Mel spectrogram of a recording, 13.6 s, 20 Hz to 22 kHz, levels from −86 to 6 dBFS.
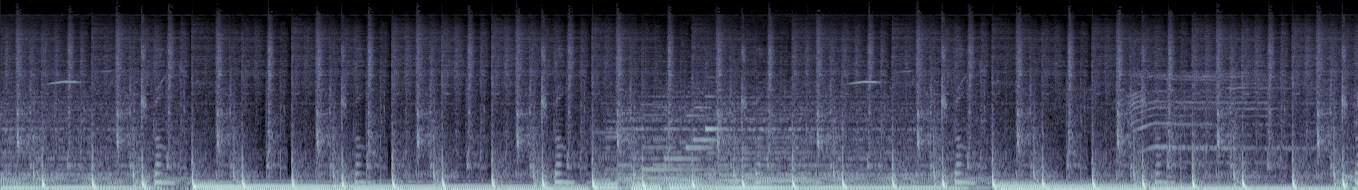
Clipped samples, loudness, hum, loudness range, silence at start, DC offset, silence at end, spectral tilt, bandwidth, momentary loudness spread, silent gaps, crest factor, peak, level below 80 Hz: under 0.1%; -18 LUFS; none; 1 LU; 0 s; under 0.1%; 0 s; -6.5 dB/octave; 13 kHz; 4 LU; none; 14 dB; 0 dBFS; -18 dBFS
